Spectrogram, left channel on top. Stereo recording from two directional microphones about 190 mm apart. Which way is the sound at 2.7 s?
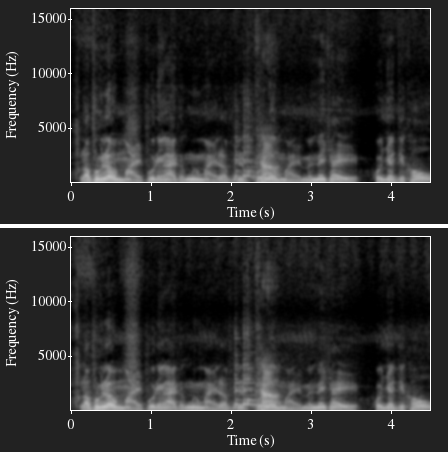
55° left (ahead or behind).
